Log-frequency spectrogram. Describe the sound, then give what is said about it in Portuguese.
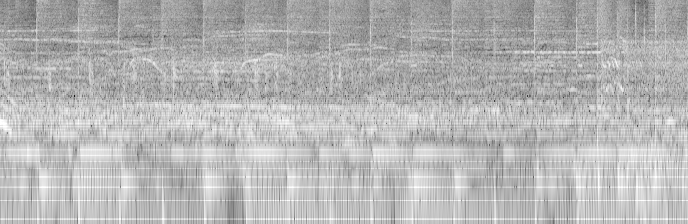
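An audience shouts, whoops and cheers for joy, many voices overlapping in a loud, continuous swell over a steady musical drone for the whole stretch. “Dê um grito de júbilo!”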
